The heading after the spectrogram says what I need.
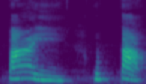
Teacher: Seu som é menos sonoro quando acompanhado de uma vogal, como no exemplo da palavra pai. O pá, o A tem o som forte e o I é a minha semivogal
